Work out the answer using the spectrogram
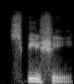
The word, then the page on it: specie: American English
